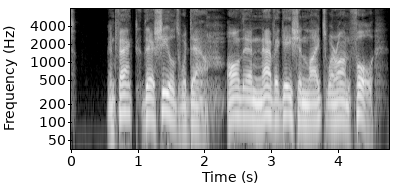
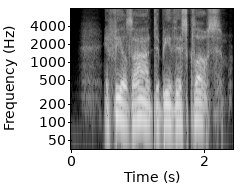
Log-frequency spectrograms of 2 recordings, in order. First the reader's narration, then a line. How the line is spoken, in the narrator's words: Reed said under her breath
